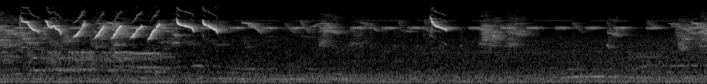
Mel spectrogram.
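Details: Juvenile Oriental white-eye singing the 'nembak' style, used as a home training master: a quick run of about ten sharp, high, down-slurred notes, then softer scattered twitters and a lone loud chirp.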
